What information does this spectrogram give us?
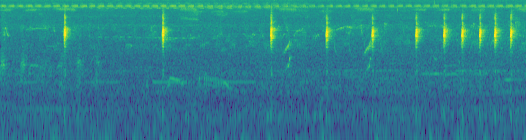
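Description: Slaty-breasted Rail giving sharp, high ticking notes, spaced at first, then quickening into a rapid run. Faint other bird calls and a low rumble lie behind.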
